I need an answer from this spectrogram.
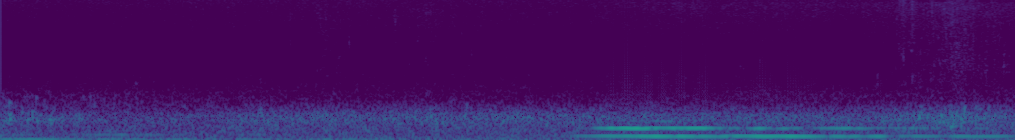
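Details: A low whale drone under steady water noise is followed, midway, by a louder long moan with a wavering higher overtone, held for about three seconds and then fading.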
